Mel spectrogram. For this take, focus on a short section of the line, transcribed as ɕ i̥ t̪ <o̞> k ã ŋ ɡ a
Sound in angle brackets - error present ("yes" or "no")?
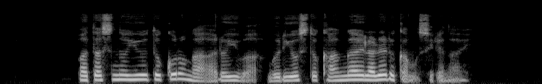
no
